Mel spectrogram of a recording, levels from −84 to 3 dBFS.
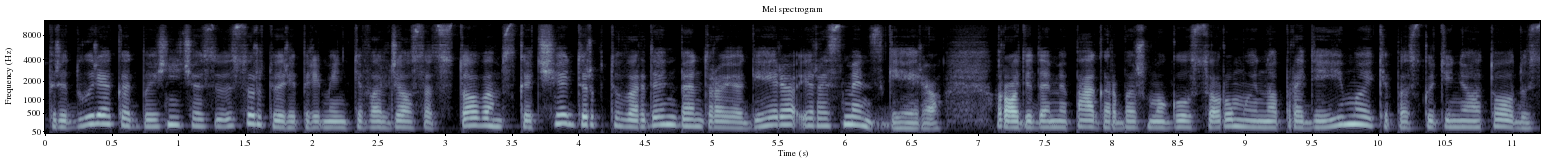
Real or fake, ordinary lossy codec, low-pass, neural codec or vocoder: real; AAC, 64 kbps; 10.8 kHz; none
